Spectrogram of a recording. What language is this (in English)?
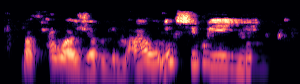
Kabyle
